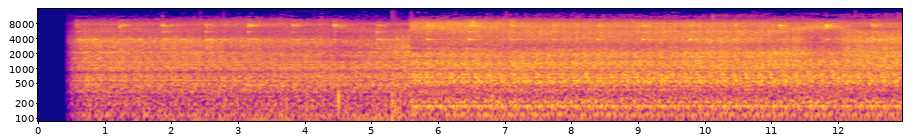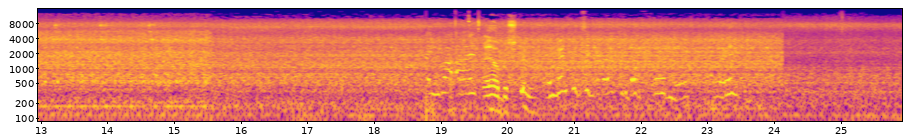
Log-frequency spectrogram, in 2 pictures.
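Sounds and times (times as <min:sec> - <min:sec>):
diesel locomotive engine running: 0:00.4 - 0:25.9.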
